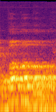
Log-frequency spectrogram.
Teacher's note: ಎರಡು ತುಟಿಗಳು ತಾಗಿ ಉಚ್ಚರಿಸುವಂಥ ಧ್ವನಿಗಳು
